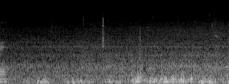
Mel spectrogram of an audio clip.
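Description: Steady rushing of a car's air conditioning blowing inside the cabin, over the Mitsubishi Delica D:5's 2.2-litre diesel engine idling.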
